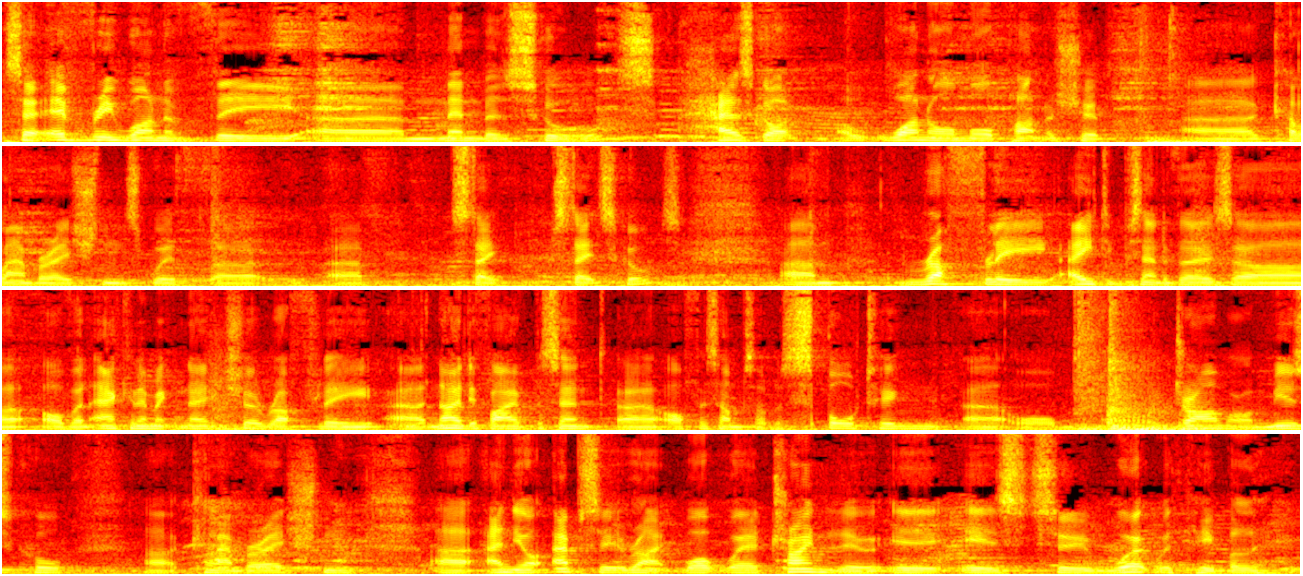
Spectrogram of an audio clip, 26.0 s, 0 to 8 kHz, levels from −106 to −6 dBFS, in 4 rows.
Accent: British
